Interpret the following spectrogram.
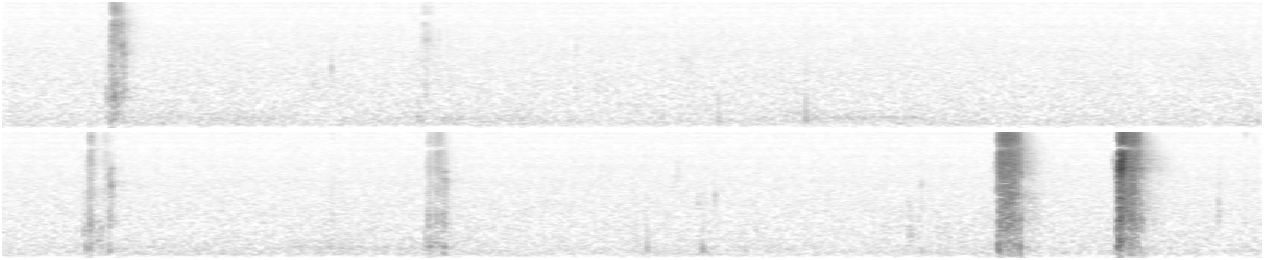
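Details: New kitten with the sniffles sneezing: several short, sharp sneezes, the last two louder and close together, in a quiet room.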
